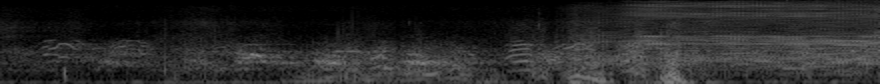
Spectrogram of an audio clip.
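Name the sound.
sled dog barking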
